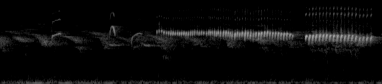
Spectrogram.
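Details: Canary song for training young canaries: soft warbled notes at first, then a long fast rattling trill and a bright, rapid pulsed roll at the end.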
